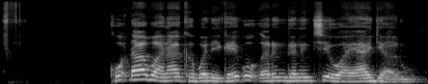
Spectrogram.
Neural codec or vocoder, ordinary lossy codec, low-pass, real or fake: autoencoder, 48 kHz, 128 numbers a frame, DAC-VAE, trained on Japanese speech; none; none; fake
